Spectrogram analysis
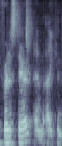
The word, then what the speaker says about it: Astaire: Fred Alistair or Alistair? Do we give her that? It's Fred and Ginger. It's Fred Astaire.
